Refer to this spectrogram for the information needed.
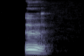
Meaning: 1. -ous, -y 2. forms nouns and adjectives with a humble or pejorative character
- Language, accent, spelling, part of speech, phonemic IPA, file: French, France, -eux, suffix, /ø/, LL-Q150 (fra)--eux.wav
